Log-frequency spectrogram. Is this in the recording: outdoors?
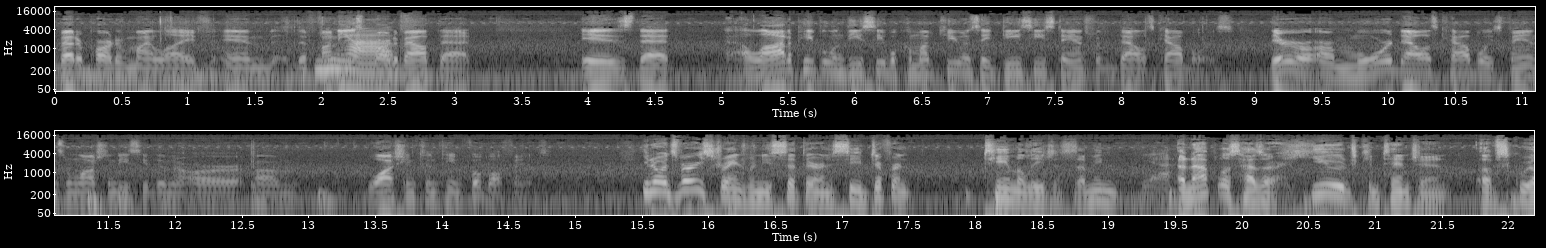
yes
